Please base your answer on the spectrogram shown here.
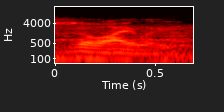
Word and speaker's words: Zilly: Actually, uh, we changed my name this week. So, it's Zilly. Oh, it's Zilly. Okay. With a long I happened to be the same spelling.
